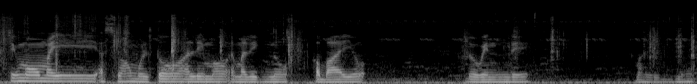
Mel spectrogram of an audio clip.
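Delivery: low, hushed, trailing off; hushed listing. Real, not acted. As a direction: list them softly in the dark. Listing monsters in the dark. (mahinang pabulong na paglista)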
